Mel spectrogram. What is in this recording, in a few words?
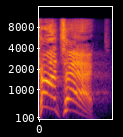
contact, US English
